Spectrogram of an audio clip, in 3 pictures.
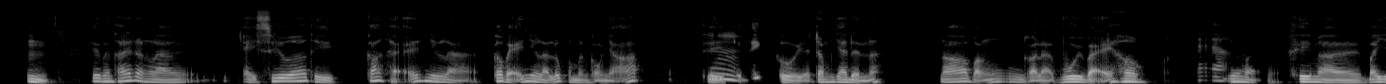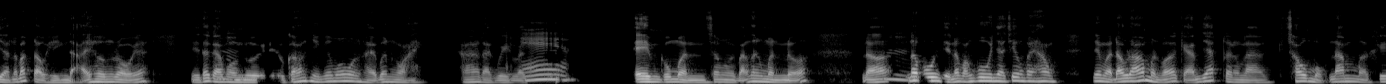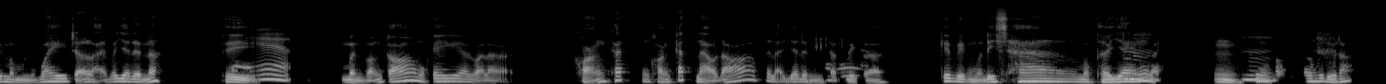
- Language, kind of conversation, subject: Vietnamese, podcast, Bạn có thể kể về một bữa ăn gia đình đáng nhớ của bạn không?
- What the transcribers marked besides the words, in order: other background noise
